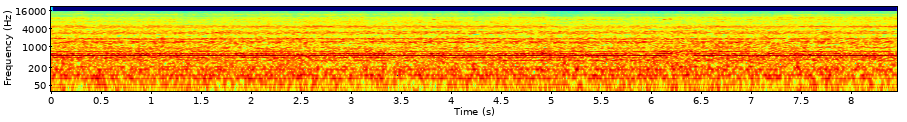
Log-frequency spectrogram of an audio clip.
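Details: Steady mechanical hiss and hum with a constant faint tone, unchanging throughout, from an aerosol nebulizer running off an oxygen cylinder, recorded as 26-minute white noise: nebulizer running.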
